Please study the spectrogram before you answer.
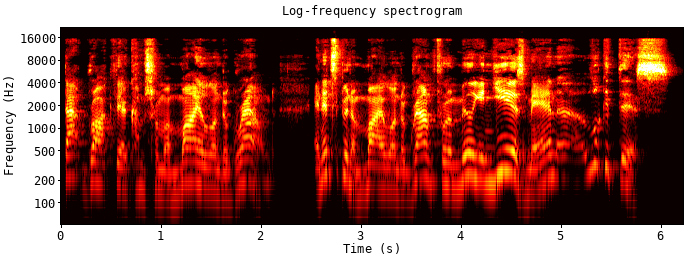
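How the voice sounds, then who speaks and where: A man playing a skinny, jittery oil rig geologist in an old-time radio horror drama, speaking in a nervous, halting way. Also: on the high side, sing-song, a bit bright, exaggerated voice. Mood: urgent, alarmed.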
